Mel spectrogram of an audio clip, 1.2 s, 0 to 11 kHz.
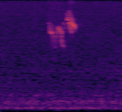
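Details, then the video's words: Faint, high, clipped call of three quick notes from a hybrid pied wagtail at Ottoland, Klokbekerweg, 4 May 2020, set against steady low background noise. "(hybride) rouwkwikstaart"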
